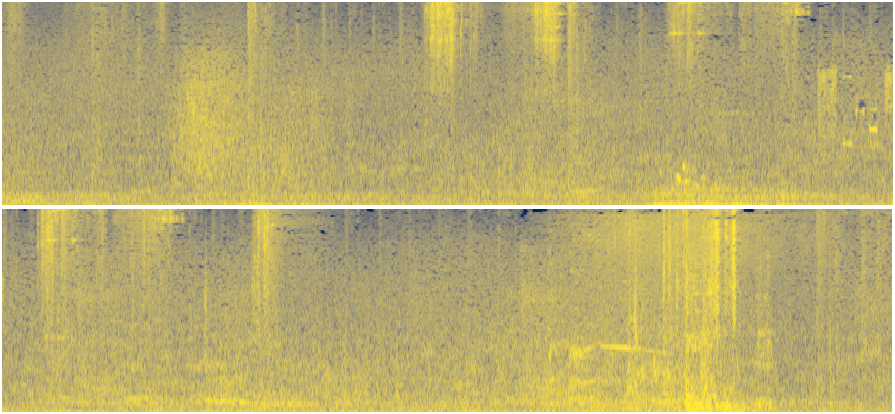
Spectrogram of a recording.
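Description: Footsteps run over ground.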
